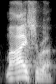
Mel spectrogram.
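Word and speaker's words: מעשר: It's pronounced ma'ashera.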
